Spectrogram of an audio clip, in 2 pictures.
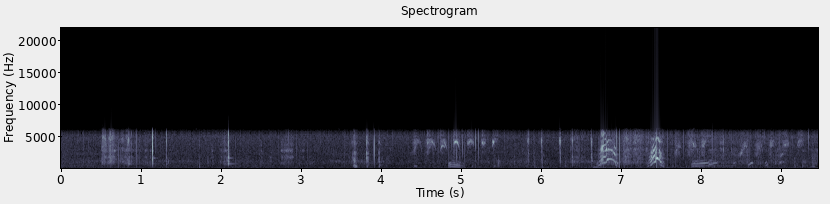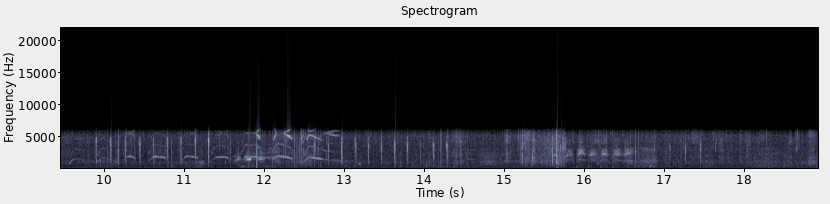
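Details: Shetland Sheepdog puppies, 26 days old, at a hobby breeding kennel in Calabria, Italy, making soft high squeaks and arched whines, strongest midway through, among rustling and clicks, with a person speaking Italian.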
